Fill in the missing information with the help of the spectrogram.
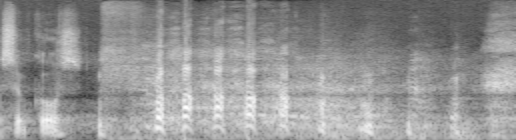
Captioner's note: laughter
